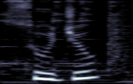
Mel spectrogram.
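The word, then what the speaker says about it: 蹴鞠: donde practicaban un juego llamado Kuyu, pronunciado Suyu, que literalmente significa patear la pelota.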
